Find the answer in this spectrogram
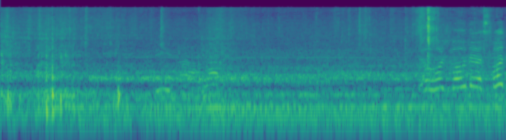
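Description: Engine of a modified Jeep Wrangler running steadily as it crawls up a steep, muddy track, with a few sharp knocks in the first couple of seconds and another near the end. A voice begins shouting near the end.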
